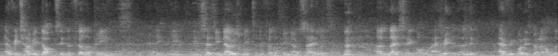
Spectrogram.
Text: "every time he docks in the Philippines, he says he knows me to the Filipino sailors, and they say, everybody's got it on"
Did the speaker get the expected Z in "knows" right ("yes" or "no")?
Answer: yes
